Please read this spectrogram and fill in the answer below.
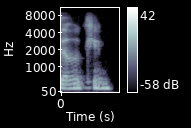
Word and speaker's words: Elohim: when it's back to usually it's when there are two names of Hashem one after the other and the second is pronounced elokim sometimes it is you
